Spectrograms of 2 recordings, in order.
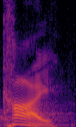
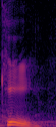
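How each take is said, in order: First: The name is said like 'kai', rhyming with 'eye'. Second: The name is said like 'kee', rhyming with 'see'. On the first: This is how fraternity members say it. "if you were in a frat, they call it a chi" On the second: This is how it is said in Greek. "But in Greek, we call it a key"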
